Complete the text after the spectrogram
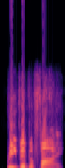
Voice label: "revivify", American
